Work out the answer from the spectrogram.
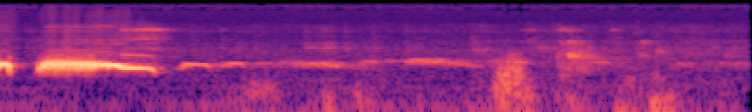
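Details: Spotted dove calling in 'thúc gù' style to urge a decoy bird: one strong, drawn-out, downslurred coo followed by a softer, faint coo, with light knocks and rustling in the background.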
